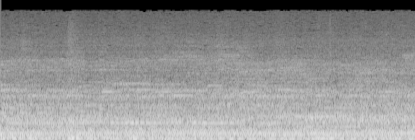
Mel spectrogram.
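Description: Sound of a church programme playing on a television: a dense, steady mix with sustained held tones, like a congregation's music.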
